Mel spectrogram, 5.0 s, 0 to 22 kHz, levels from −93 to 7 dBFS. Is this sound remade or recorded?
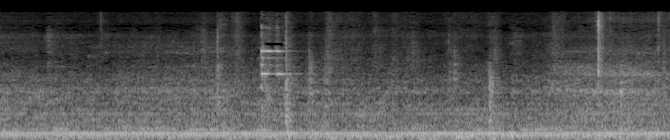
recorded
